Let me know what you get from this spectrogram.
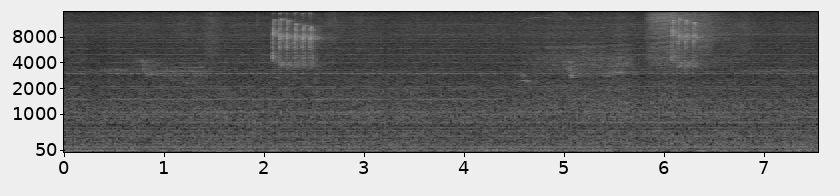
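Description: Steady low electrical hum with a few faint, high chirps of small birds, and two short, high, fast-rattling bursts about two seconds and six seconds in.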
